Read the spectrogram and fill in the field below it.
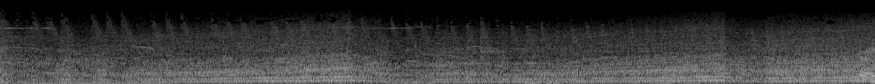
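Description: A rally car in the racing game Art of Rally slides loosely on tarmac through tight town corners, its engine revving and droning steadily throughout, rising and falling with throttle, with faint tire scrubbing.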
